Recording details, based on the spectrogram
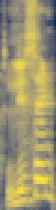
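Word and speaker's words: listen: मेरे लिए पर्याप्त है लिसन टू मी यहां टी साइलेंट होता है लिसन मीस सुनो टू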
